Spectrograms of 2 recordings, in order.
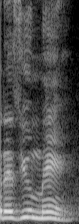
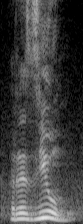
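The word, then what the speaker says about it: résumé: First thing is, I would like to correct a few pronunciations. You call it the resume, okay? You do not call it resume.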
